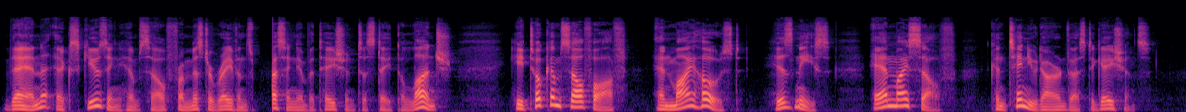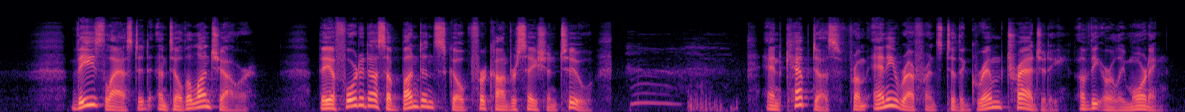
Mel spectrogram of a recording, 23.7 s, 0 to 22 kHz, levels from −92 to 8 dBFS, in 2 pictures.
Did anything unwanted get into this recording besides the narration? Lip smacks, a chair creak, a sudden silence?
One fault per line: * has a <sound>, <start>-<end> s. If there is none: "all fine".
* has a dropout, 2.6-2.7 s
* has a sigh, 18.1-19.3 s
